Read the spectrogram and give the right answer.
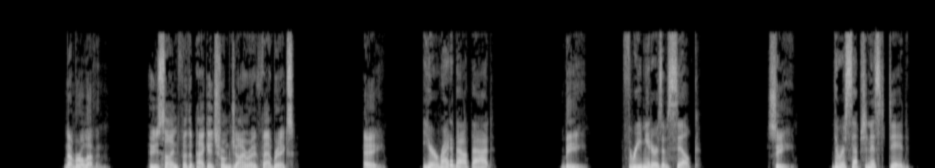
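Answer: C: The receptionist did.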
